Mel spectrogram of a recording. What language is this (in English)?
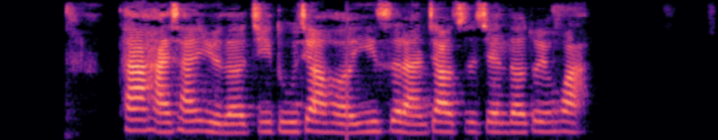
Chinese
